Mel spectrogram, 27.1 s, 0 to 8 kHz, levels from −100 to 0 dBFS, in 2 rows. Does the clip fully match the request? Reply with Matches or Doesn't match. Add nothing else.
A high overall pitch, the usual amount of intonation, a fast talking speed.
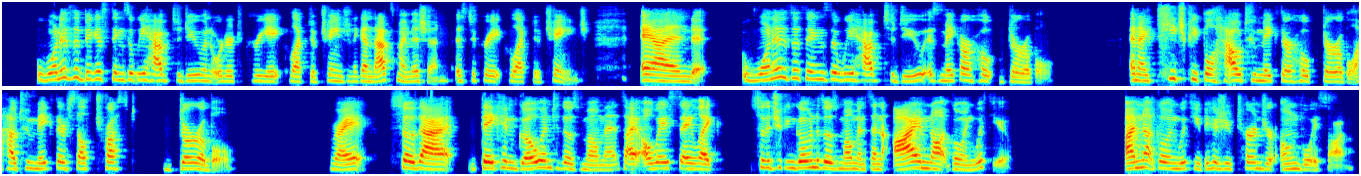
Matches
